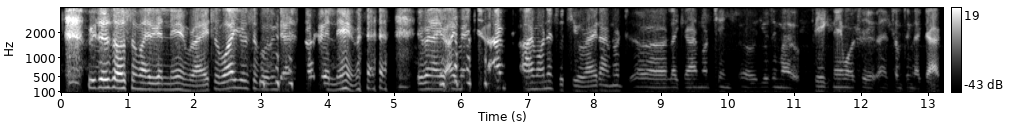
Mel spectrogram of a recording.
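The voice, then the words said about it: Non-American accented English. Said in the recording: “My accent is it's not an American... I'm Asian and South Africa, from South Africa. That's why my accent has changed.”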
